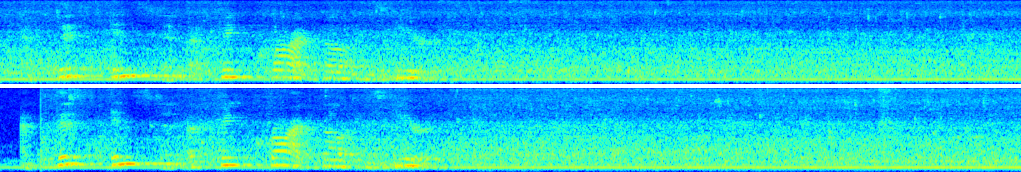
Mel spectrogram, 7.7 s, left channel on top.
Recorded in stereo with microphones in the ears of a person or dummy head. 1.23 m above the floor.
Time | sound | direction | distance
0.1 | a woman speaking | 65° right (ahead or behind) | 0.5 m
